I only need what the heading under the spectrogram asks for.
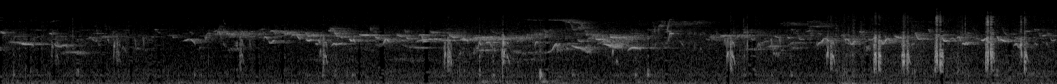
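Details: Great spotted woodpecker (Dendrocopos major) male with a juvenile at a bird feeder, Netherlands, 22 May 2022, giving sharp, high, clicking chips in irregular bursts over a steady bed of thin twittering from other small birds.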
